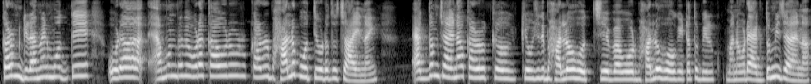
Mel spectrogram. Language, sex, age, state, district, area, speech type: Bengali, female, 18-30, West Bengal, South 24 Parganas, rural, spontaneous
